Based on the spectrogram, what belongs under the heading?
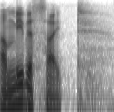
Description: (ə-mēbə-sīt)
